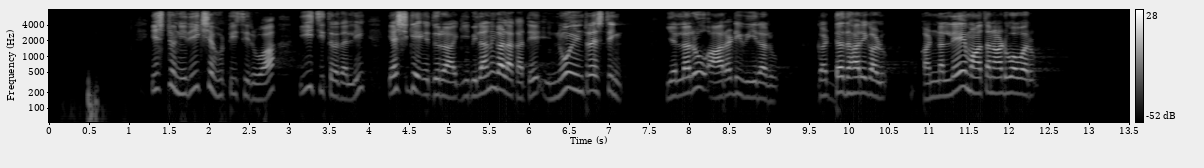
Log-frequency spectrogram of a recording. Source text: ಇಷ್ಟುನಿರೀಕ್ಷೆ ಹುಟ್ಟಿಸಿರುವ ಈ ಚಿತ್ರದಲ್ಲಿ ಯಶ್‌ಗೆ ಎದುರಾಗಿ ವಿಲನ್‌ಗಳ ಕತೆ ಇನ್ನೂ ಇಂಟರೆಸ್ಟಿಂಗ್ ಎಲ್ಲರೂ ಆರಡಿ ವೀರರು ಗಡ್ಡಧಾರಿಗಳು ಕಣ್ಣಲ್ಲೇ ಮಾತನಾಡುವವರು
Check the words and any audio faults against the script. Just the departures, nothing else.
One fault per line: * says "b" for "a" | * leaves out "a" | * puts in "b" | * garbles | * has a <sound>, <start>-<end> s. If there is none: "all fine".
all fine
